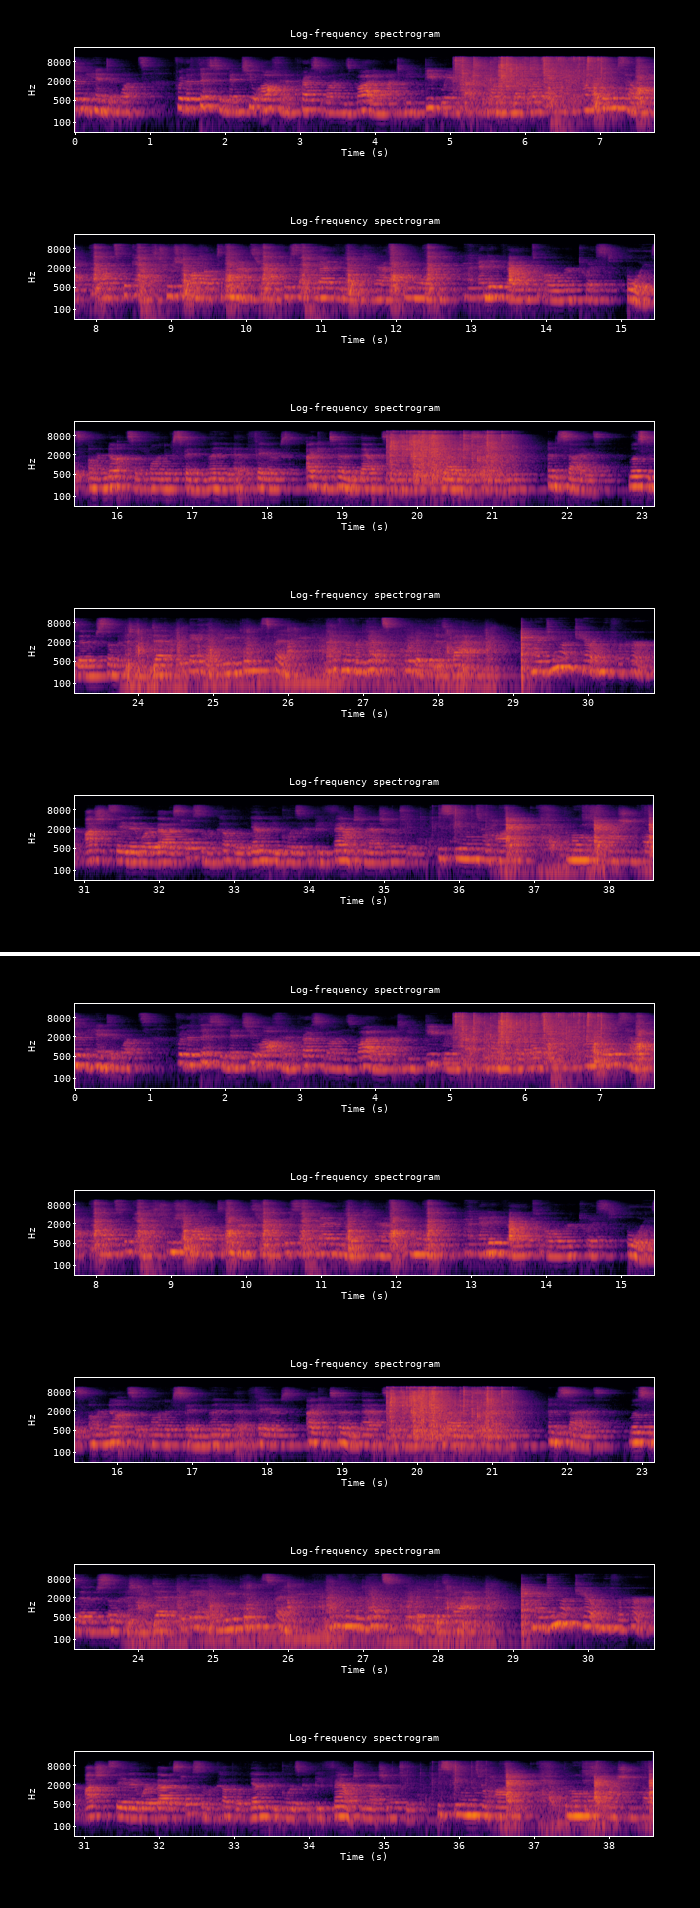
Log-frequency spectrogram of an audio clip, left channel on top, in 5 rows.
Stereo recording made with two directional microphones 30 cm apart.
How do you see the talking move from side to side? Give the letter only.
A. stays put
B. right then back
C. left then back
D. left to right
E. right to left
D.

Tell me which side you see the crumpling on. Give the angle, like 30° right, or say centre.
10° right.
